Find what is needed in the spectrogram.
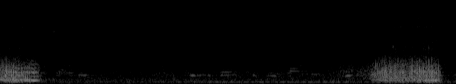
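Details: Sleeping dog snoring: two soft, low snoring breaths a few seconds apart with quiet breathing between.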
